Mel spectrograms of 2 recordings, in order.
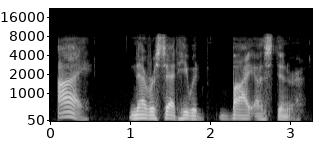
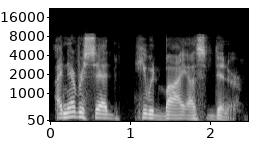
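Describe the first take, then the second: First: The word I carries strong stress. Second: It is said as a plain, even statement. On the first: Someone else said it. "I didn't say it. Somebody else said that he'd buy us dinner" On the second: It is a simple statement of fact. "that's a statement"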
